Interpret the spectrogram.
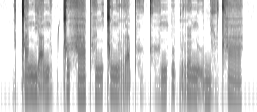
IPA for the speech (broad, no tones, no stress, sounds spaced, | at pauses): ǀ a n j a̰ n ṳ p ǀ ʊ h a pʰ ə n ǀ ʊ n r a̰ pʰ ṳ kʰ o̤ n p u p r ə˞ n ṵ bʲ o̤ tʰ a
